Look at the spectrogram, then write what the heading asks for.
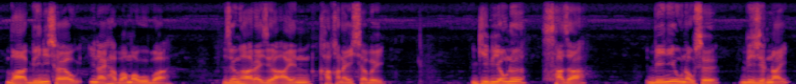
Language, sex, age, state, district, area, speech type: Bodo, male, 45-60, Assam, Baksa, rural, spontaneous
